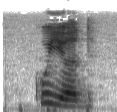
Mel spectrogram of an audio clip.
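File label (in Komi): "куйӧд", Komi-Zyrian, female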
